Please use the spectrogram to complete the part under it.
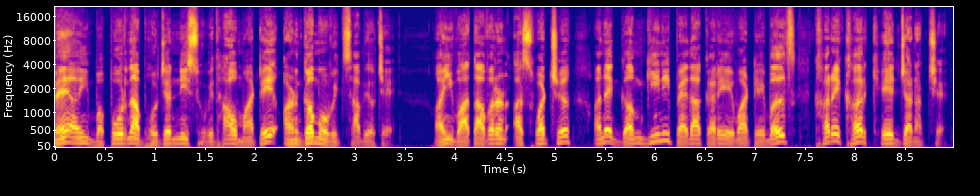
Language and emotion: Gujarati, disgusted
